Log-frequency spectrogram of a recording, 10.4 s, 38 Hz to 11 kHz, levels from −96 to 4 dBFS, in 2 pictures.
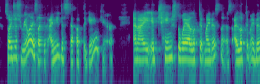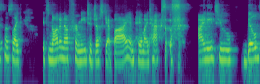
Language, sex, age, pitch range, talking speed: English, female, 30-49, 180-220 Hz, 270 wpm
